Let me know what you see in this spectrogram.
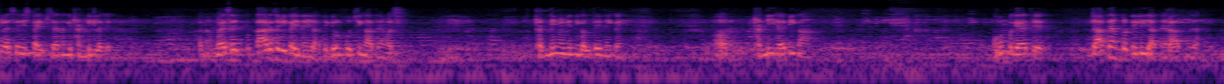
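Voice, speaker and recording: A man's voice: a little high, lo-fi sound. A man teaching English grammar in a coaching classroom, drilling students in chorus and teasing them with chatty asides. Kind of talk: classroom lecture with choral drills.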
